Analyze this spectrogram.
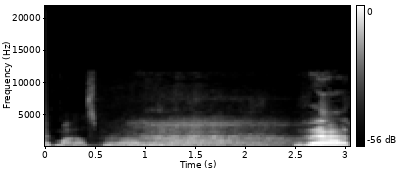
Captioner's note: audience laughing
